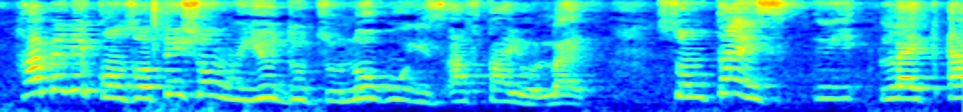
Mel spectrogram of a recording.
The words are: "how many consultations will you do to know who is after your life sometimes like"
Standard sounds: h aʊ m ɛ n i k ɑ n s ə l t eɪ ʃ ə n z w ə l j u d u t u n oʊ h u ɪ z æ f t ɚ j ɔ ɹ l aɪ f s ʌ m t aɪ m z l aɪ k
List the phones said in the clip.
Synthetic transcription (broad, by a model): h aʊ m ɛ n i k ɑ n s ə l t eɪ ʃ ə n w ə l j u d u t u n oʊ h u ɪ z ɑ f t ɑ j ɔ l aɪ f s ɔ m t aɪ m s l aɪ k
